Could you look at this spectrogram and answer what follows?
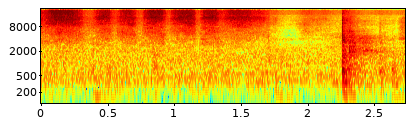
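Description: An eraser rubs writing off a board in a quiet classroom: a soft, continuous scrubbing for a couple of seconds, ending in a brief knock.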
